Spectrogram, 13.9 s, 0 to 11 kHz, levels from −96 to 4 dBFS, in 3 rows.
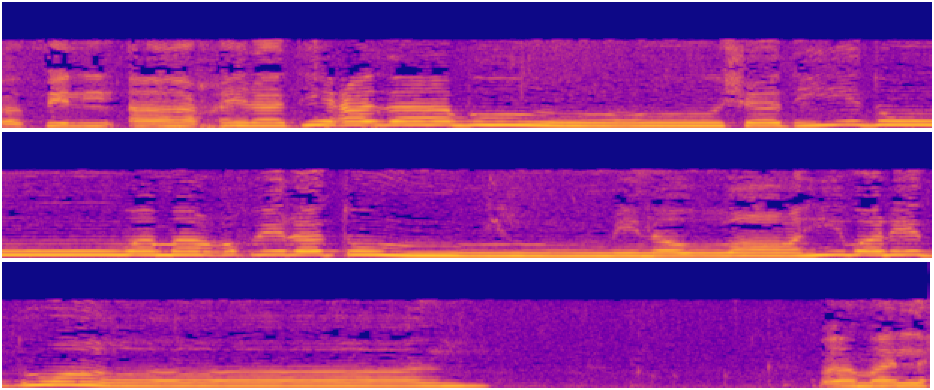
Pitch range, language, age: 240-290 Hz, Urdu, 30-49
